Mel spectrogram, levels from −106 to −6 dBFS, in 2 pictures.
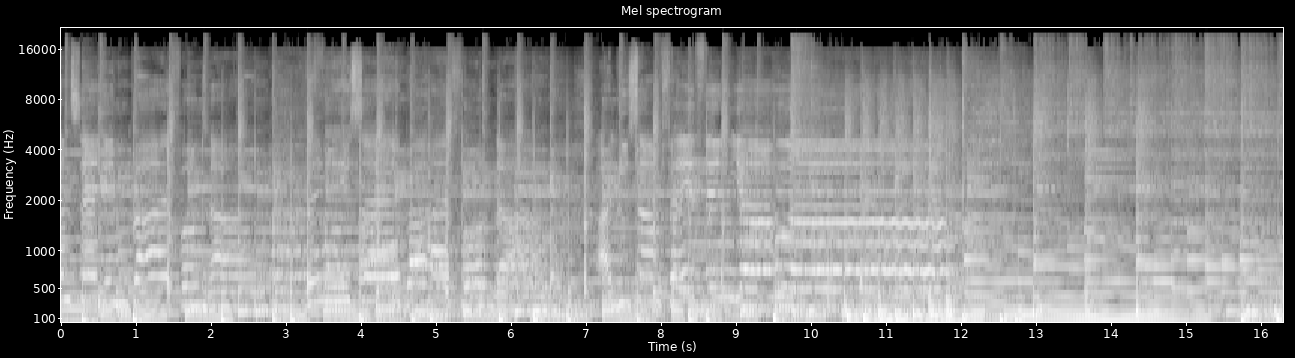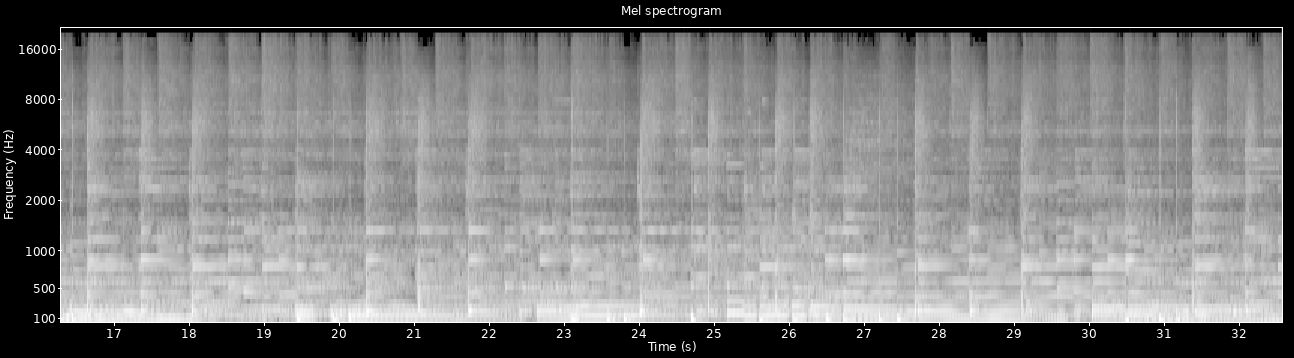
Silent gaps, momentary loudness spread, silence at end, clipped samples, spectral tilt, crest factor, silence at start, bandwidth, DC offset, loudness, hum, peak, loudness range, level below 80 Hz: none; 5 LU; 0 s; under 0.1%; -5 dB/octave; 14 dB; 0 s; over 20 kHz; under 0.1%; -15 LUFS; none; 0 dBFS; 3 LU; -22 dBFS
